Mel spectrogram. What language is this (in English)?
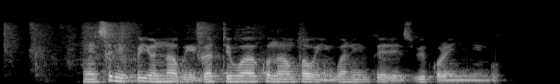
Ganda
